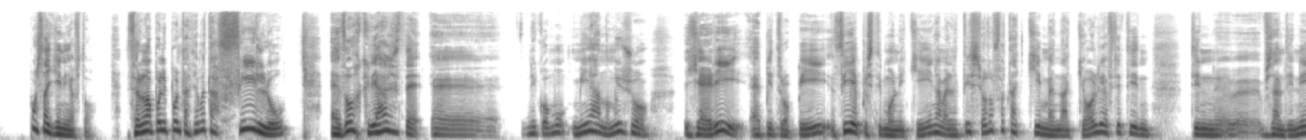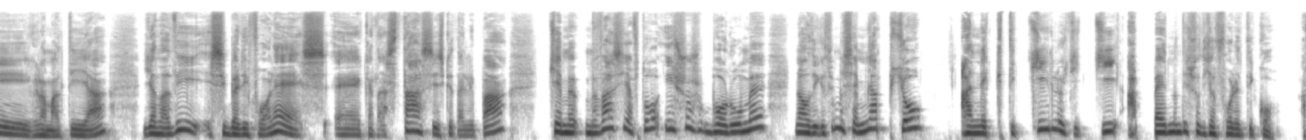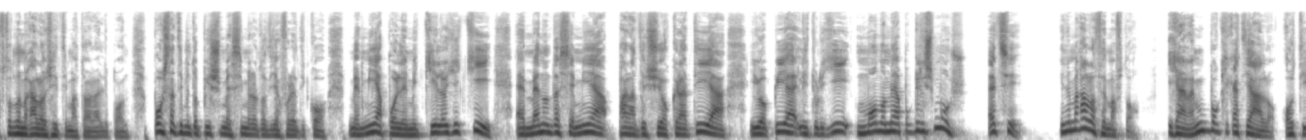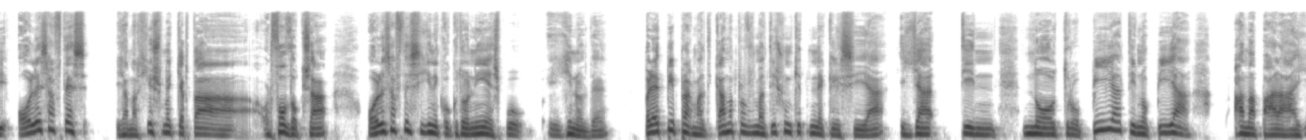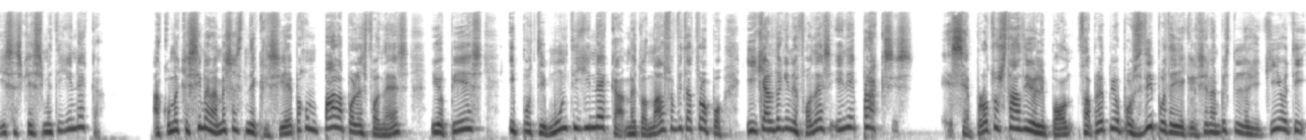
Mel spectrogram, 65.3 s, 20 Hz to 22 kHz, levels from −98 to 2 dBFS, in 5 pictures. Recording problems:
none

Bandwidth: 16 kHz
